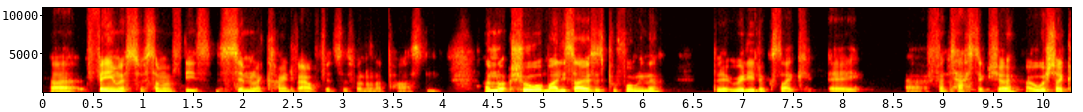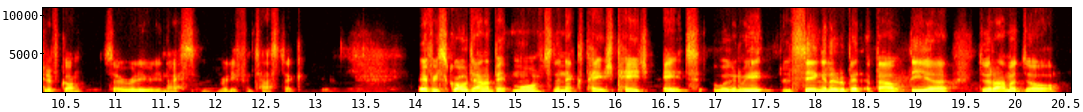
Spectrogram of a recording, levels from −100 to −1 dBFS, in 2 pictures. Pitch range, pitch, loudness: 100-130 Hz, 115 Hz, -24 LUFS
